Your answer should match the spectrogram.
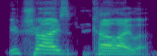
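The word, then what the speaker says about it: Caol Ila: So, what is Kalila? The Kalila. As you would call it. As you would call it, yeah. Is it really pronounced Kalila? Basically, yeah.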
